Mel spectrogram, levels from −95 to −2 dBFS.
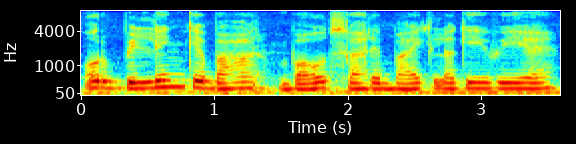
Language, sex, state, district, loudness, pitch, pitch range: Hindi, male, Jharkhand, Ranchi, -15 LUFS, 165 Hz, 155-175 Hz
